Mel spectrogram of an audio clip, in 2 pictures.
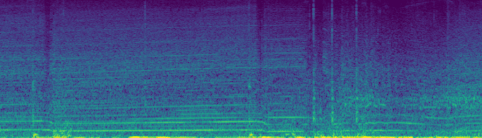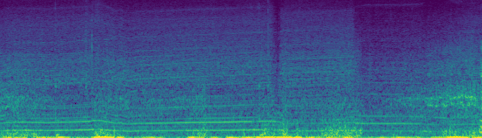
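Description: Race cars lapping the Hungaroring in the iRacing sim, Skip Barber class, engines droning and shifting pitch through gear changes and corners, with other cars close by.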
